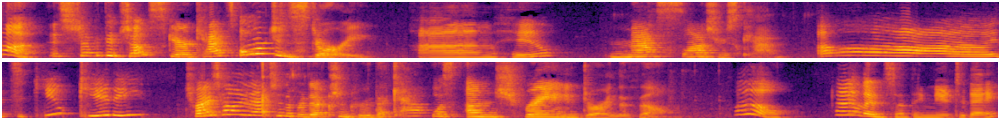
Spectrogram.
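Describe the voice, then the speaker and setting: A woman puts on a character voice at an extremely high pitch. Very wide pitch swings run through her moderate pace. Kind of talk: online review commentary. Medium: solo performance. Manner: wry, sarcastic.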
